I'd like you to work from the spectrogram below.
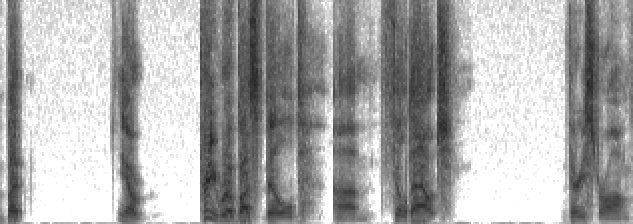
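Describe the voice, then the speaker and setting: A man runs a tabletop role-playing game, describing characters and setting to his players. His voice is bright and forceful, and he often stops and repeats words as he searches for the next phrase. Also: a little high, rough recording. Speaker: game master.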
